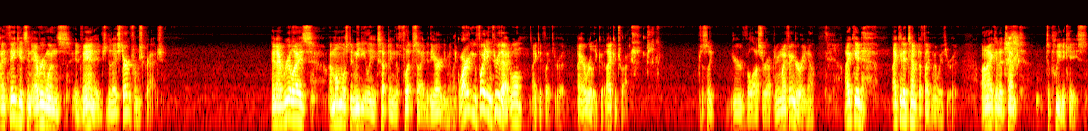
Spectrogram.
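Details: Adult man almost a year after a stroke, with aphasia and anomia plus some verbal apraxia; he cannot find words or say things quickly and sounds like he stutters, with severity varying by day; post-stroke aphasia with anomia and apraxia of speech.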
